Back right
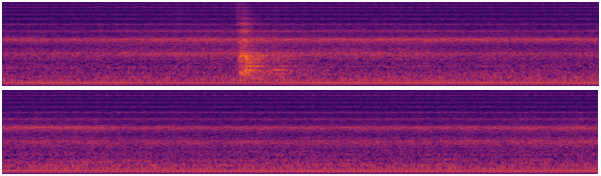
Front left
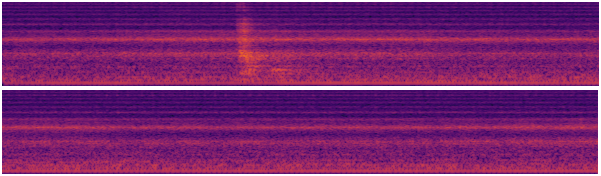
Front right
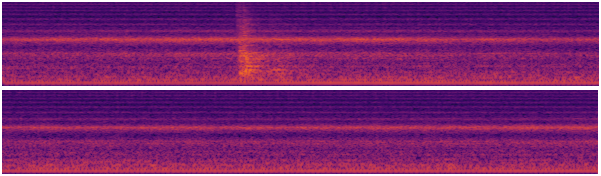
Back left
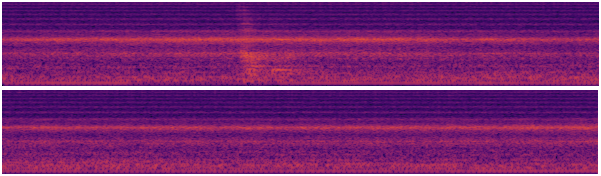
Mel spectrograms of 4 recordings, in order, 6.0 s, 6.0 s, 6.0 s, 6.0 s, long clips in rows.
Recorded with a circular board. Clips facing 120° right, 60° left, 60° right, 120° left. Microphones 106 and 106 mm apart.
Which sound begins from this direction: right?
A microwave, at 1.2 s.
